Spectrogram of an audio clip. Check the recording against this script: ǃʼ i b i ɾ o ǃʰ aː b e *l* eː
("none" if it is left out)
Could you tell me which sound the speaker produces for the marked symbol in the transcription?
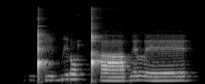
l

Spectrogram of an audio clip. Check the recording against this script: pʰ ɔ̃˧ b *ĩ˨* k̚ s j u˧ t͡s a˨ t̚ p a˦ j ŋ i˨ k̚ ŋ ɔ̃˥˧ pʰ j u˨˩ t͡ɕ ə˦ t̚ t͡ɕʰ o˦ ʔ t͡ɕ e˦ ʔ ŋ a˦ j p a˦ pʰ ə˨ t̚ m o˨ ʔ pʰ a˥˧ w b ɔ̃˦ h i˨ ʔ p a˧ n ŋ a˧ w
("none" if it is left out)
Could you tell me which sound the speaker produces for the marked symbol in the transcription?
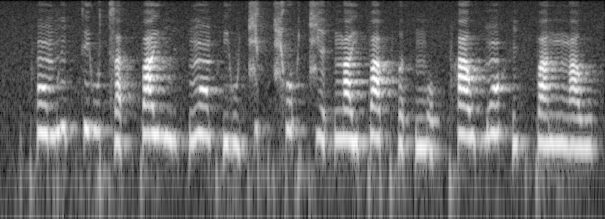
ĩ˦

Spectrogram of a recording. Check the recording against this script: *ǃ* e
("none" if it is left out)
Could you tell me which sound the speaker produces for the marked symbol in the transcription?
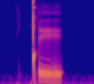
ǃ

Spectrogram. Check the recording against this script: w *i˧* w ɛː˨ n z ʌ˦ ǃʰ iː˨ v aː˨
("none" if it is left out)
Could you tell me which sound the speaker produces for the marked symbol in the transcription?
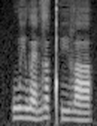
i˧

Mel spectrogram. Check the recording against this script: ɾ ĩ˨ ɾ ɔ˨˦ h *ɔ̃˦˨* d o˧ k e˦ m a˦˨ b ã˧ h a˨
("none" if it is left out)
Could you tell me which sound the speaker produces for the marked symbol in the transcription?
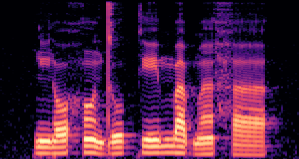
ɔ̃˦˨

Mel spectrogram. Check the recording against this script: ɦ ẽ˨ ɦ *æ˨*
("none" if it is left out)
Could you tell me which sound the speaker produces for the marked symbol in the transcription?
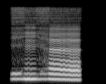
æ˨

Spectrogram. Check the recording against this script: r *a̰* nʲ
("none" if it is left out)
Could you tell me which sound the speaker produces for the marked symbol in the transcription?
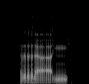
a̰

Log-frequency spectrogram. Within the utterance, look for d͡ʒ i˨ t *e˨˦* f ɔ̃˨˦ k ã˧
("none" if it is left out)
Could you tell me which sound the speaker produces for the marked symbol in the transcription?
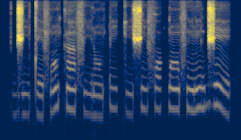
e˨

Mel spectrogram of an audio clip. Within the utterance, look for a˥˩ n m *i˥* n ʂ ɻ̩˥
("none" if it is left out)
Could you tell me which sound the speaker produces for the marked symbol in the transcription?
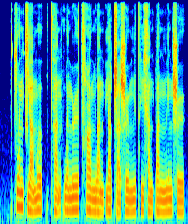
i˥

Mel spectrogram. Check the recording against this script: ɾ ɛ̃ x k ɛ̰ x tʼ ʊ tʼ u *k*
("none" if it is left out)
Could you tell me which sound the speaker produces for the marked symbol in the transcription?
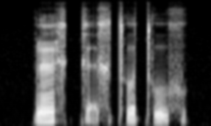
x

